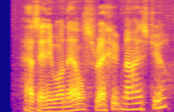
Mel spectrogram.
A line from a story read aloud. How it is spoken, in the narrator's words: asked Carrados quietly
